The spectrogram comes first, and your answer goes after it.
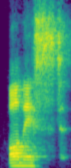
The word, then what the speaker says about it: honest: nest our under okay we do not pronounce the H in those words yes an Italian exactly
